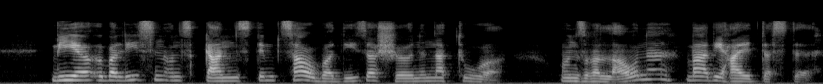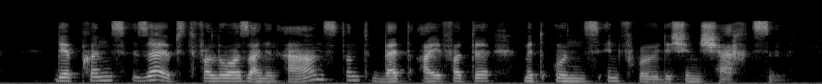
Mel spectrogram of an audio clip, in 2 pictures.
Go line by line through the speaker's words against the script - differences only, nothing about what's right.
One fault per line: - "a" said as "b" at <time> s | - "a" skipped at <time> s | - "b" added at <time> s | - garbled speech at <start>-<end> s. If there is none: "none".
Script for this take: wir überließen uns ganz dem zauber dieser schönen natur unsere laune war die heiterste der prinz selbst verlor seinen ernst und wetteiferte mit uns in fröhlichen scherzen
none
